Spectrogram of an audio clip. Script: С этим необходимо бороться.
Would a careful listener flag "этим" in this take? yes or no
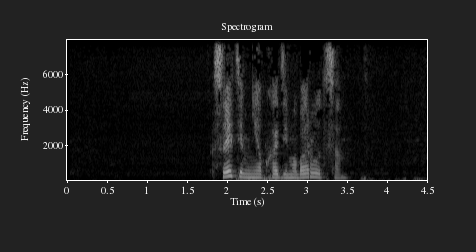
no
